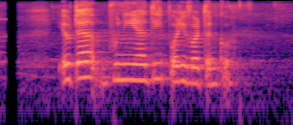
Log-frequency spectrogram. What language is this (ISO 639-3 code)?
nep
